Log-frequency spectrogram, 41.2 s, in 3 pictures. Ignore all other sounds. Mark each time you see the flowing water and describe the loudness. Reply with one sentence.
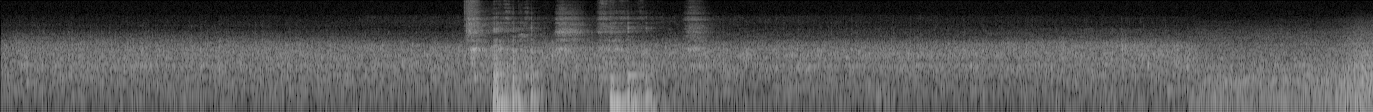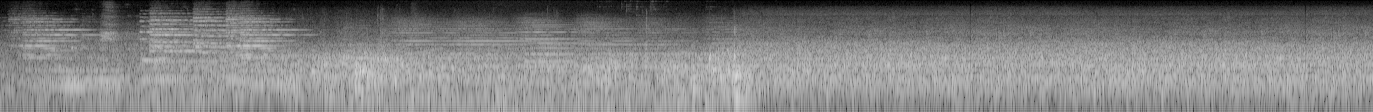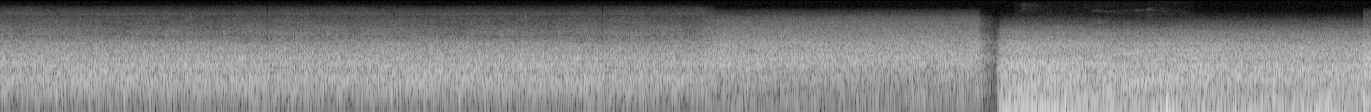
You can hear the flowing water from 0.0 to 41.1 s, getting louder.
